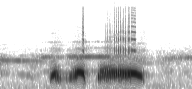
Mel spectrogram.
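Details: Spotted dove with the Đồng Thổ voice style, cooing to challenge a rival male. Two quick bent notes lead into a long, vibrating coo that drops slightly at the end, over a faint steady background tone.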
